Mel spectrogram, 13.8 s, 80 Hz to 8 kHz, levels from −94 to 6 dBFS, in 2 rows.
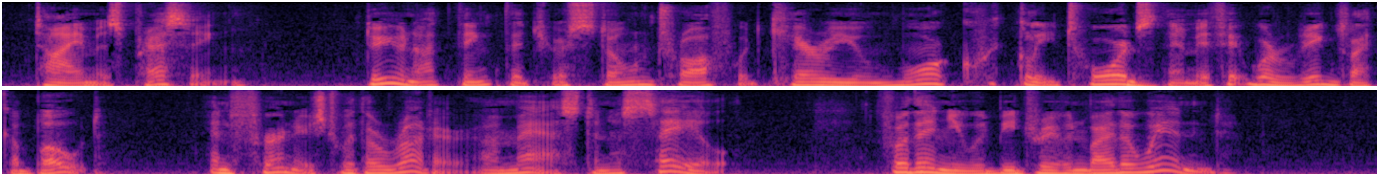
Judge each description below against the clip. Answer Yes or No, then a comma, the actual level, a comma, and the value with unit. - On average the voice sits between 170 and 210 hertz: No, low, 120 Hz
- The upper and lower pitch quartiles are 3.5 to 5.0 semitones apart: Yes, average, 4.6 semitones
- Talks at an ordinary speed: Yes, average, 190 wpm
